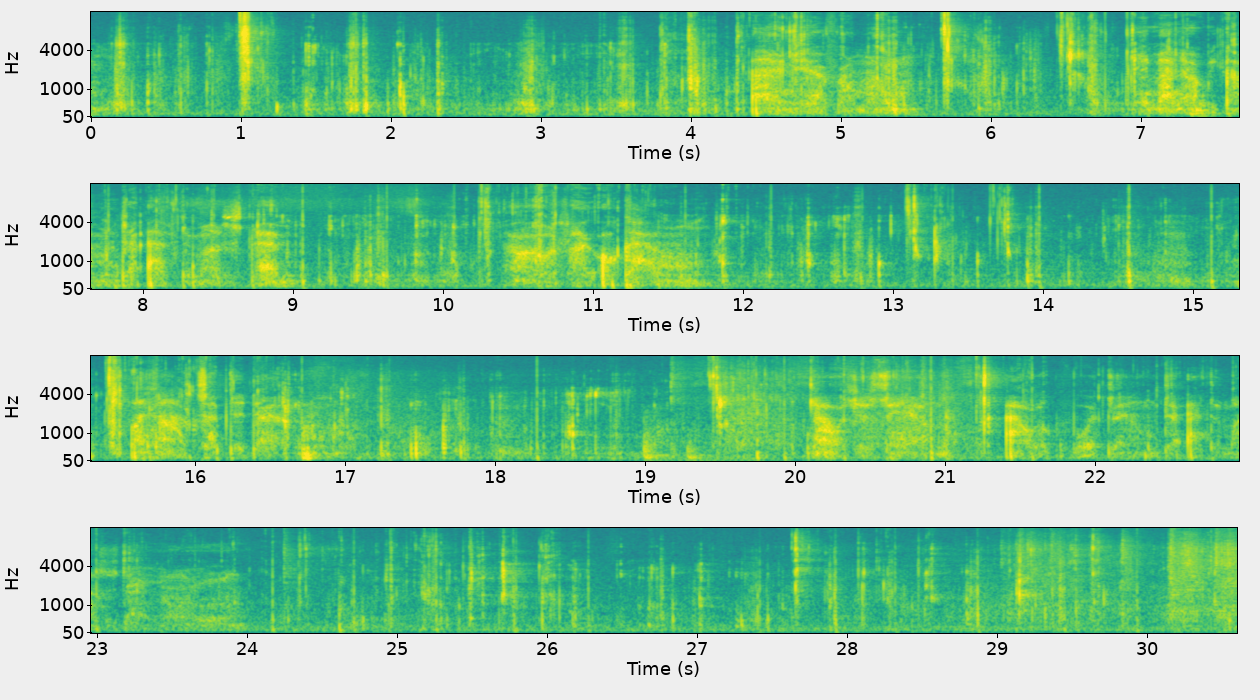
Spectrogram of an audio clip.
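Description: Close-miked chewing of a grilled hot pepper cheese sub with crunchy potato chips in it: an irregular run of crisp crunches and wet mouth sounds.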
